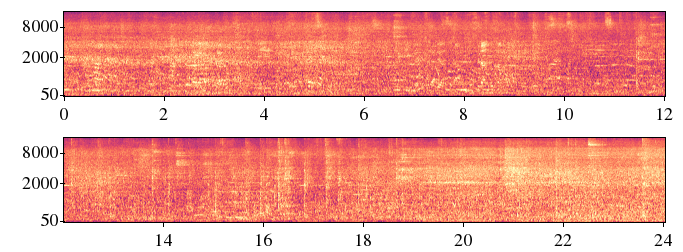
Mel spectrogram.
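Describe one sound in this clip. Footsteps of many people walk on a hard floor.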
